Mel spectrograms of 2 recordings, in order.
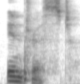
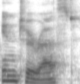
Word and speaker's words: interest: It's not in ter est, it's IN trist. So this is a common pattern we do in English where when we have an eer in the middle that's unstressed, sometimes that syllable just drops and instead of t rest, we just get trist changes to an r blend.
